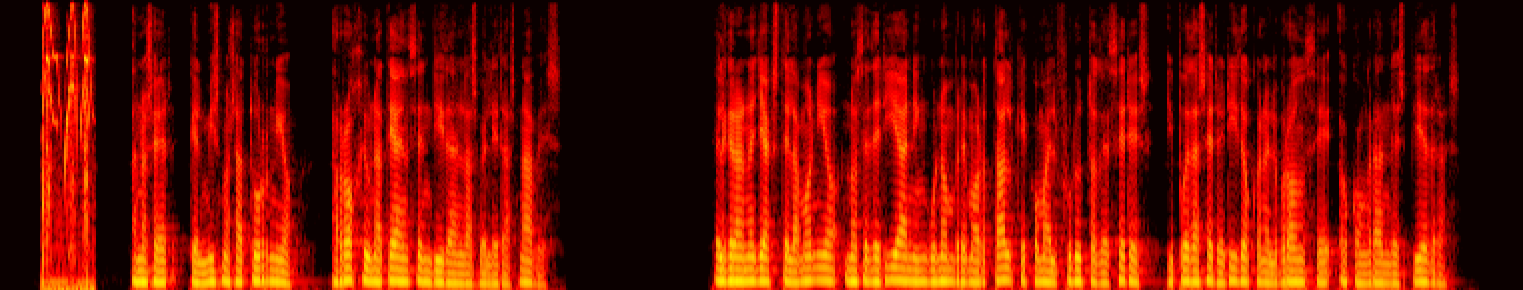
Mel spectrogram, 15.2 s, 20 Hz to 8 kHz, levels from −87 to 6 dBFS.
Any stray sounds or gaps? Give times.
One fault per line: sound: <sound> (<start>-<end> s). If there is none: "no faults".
sound: squeak (0.4-1.0 s)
